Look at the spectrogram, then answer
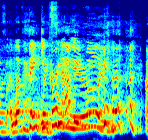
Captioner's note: laughter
